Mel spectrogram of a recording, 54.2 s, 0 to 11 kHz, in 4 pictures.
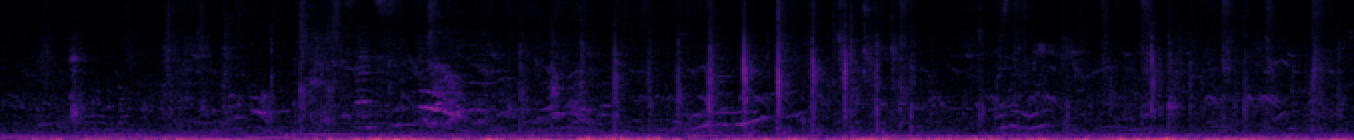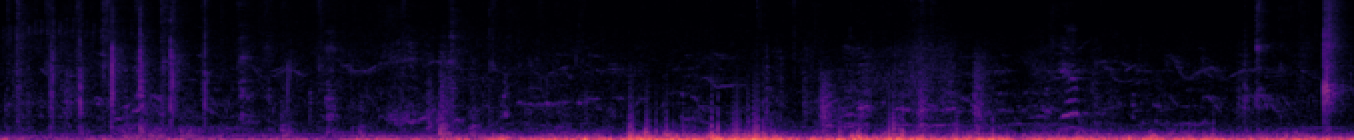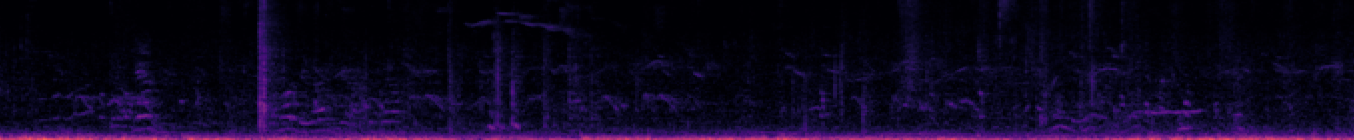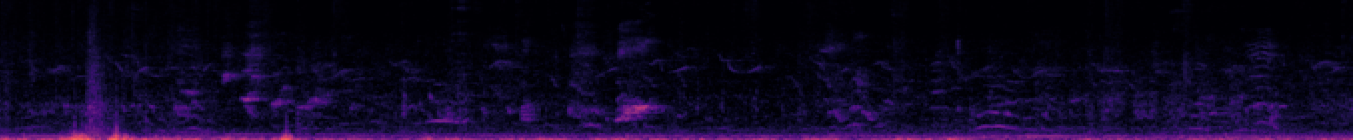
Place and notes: Puerto Gaitán, Meta, Colombia - Hogar Los Amigos ICBF-Resguardo Sikuani de Wacoyo
Audio grabado en el hogar Los Amigos de Instituto Colombiano de Bienestar Familiar el miércoles 30 de julio de 2014 en el marco del Proyecto Piloto de Investigación, Sonoridad Sikuani, del Plan Departamental de Música del Meta.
